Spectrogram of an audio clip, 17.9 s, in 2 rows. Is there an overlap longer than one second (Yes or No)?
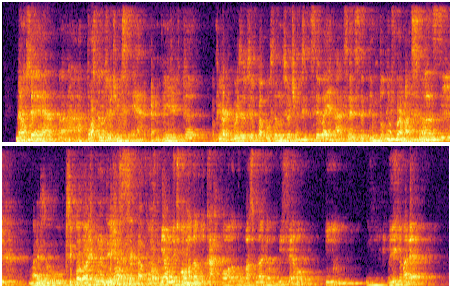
Yes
